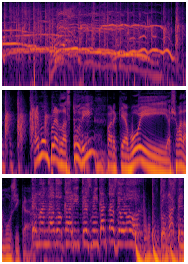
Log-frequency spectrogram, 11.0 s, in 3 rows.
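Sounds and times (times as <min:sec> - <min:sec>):
studio audience cheering and making noise: 0:00.0 - 0:03.7
speech: 0:04.4 - 0:11.0.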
